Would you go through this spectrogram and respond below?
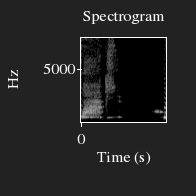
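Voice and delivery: enraged, raging shout. Playing a character charging in with a long sword: enraged shout. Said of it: "And I go into a rage".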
